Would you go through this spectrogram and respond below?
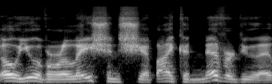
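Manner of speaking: put-on condescension. Mimicking a stereotyped TV strong-woman character, mock-condescending. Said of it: "gonna look down on".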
